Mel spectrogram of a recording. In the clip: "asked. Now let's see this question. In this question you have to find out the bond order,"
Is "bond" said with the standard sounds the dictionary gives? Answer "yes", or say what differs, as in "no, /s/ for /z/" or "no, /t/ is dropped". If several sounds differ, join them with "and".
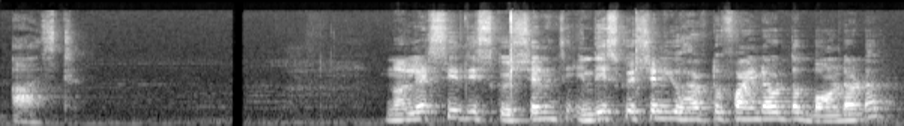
yes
